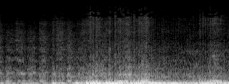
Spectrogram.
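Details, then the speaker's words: 1968 VW Type 3 Fastback, carbureted, cold start after IRS subframe, engine and transmission install, sat a couple of days: short crank, catches right away and settles into a steady, even low rumble, reluctant to rev while cold; no fuel leaks; normal cold start. "There it is. This car is always started up nice and easy. All right, I don't see any fuel leaks. That's good. Nope, nothing. Obviously it's cold. Doesn't want to rev yet."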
